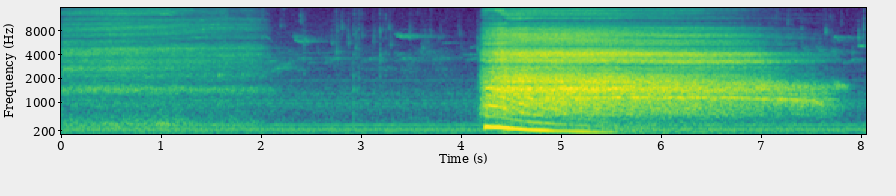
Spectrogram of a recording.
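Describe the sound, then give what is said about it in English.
A deep breath during a guided meditation, drawn in through the nose and let out through the mouth: a soft airy inhale, a quiet pause, then a louder rushing exhale carrying a falling, voiced sigh. “Let's take a nice deep, deep breath in through your nose and out your mouth. Breathe in.”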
